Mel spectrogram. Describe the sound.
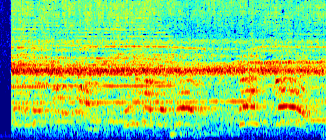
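A loud, dense crowd din of thousands of VW workers gathered in a hall in Germany on Wednesday to hear the company's management speak, with many shouting voices and sharp whistles rising and falling continuously over a steady roar, sustained throughout.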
